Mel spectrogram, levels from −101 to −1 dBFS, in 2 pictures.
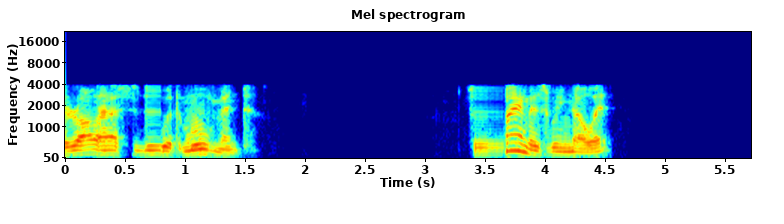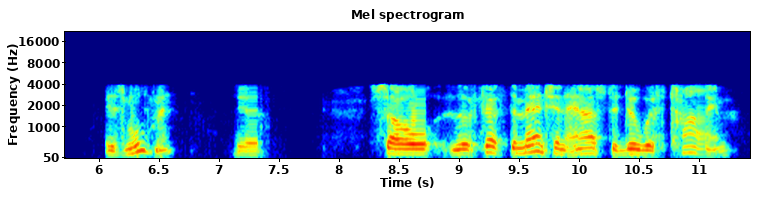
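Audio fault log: throughout, iLBC codec: The speech runs through a narrowband iLBC coder at a rate that fits its 15.2 kbps mode, coding each 20 ms frame alone. The line passes only about 250 Hz to 3.7 kHz, and plainly audible roughness gives a synthetic edge.
0.70–0.82 s, 3.42–3.70 s, 7.14–7.42 s, 8.66–8.74 s, 11.00–11.08 s, lost iLBC frames: Packets went missing, dropping 100, 260, 60 and 60 ms of audio, with about 480 ms scattered in short bursts around 7.1 s. The decoder repeats the last pitch cycle with added noise, so each gap is a held, buzzy vowel that clears almost at once.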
